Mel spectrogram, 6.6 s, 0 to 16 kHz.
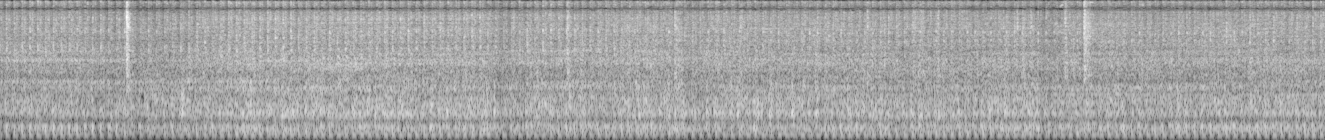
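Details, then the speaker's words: Honda HRX217 mower after repair of the right rear axle support, which was grinding. Steady, even single-cylinder drone at constant speed with no knocks or grinding. Normal running, ready to return to the customer. "it's working great free to go back to the customer now"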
